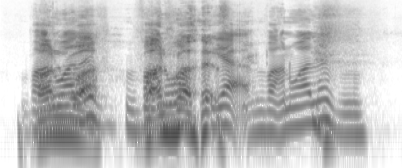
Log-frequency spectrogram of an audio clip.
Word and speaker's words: Vanua Levu: part, you gotta well, roll like, your tongue kind of, real yeah, quick like, in a certain way to say it right. Vanua.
